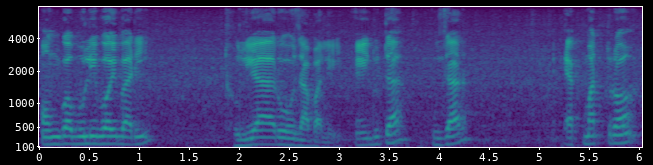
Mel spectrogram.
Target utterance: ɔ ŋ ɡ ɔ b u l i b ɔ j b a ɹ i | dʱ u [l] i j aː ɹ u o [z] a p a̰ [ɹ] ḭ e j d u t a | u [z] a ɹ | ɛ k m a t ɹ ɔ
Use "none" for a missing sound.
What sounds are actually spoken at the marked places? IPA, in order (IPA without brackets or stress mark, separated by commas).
l, z, l, z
